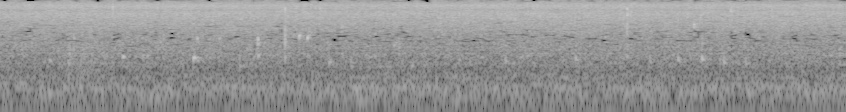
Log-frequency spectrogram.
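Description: Diced chicken frying in sesame oil in a skillet: a steady sizzling hiss scattered with small pops. Soy sauce trickles from its bottle into a metal measuring cup at the same time.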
